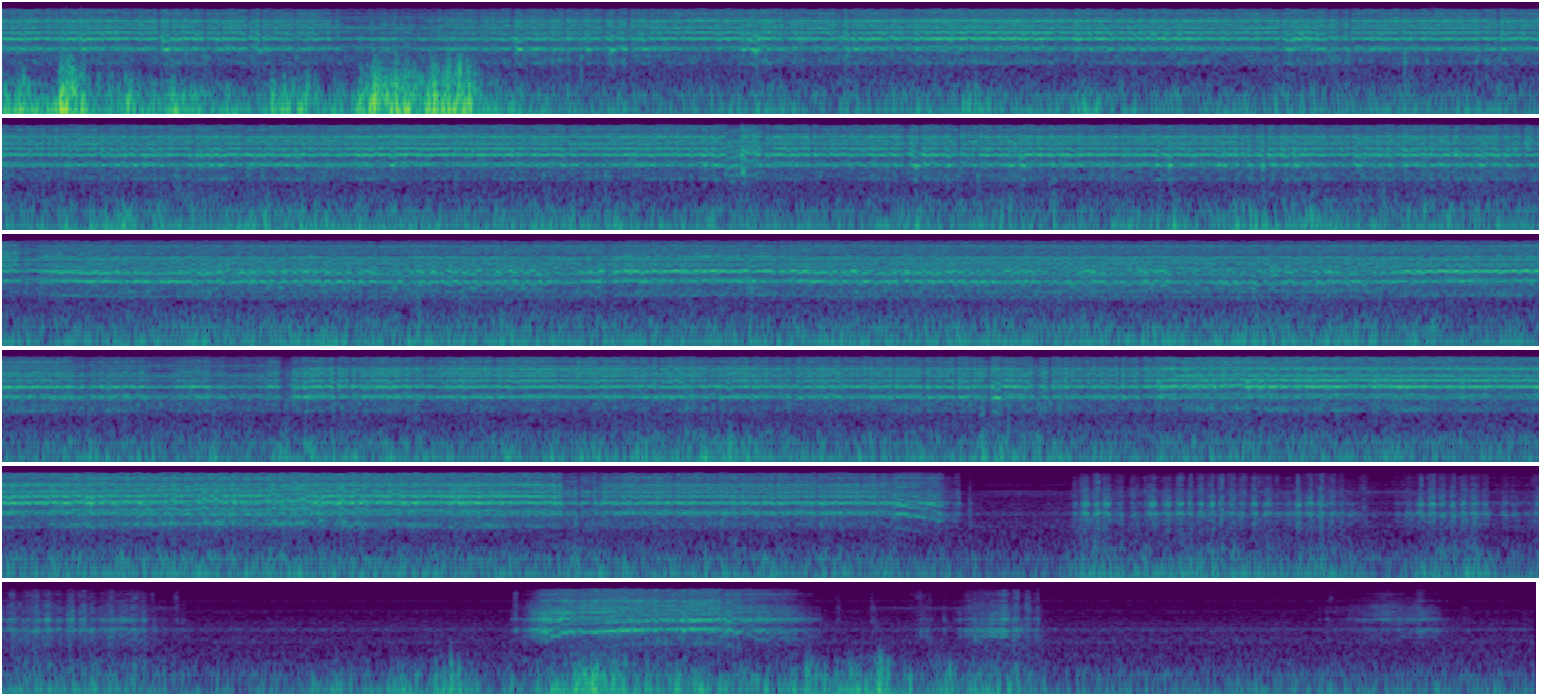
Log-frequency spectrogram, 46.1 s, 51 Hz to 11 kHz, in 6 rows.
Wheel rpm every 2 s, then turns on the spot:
160, 160, 160, 160, 160, 160, 160, 160, 160, 160, 160, 160, 160, 160, 160, 160, 160, 110, 20, 20, 40, 30, 0.
36-40 42-44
